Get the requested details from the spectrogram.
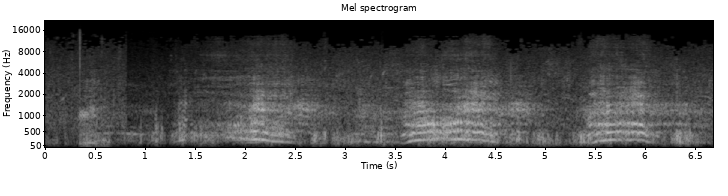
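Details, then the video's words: Lion giving its territorial roar, a call also used to communicate with the pride: three long, swelling moans that rise and fall in pitch, each about a second long, separated by short pauses. "Les secrets du rugissement du lion 🦁: libérer la puissance (cri du lion) | Lions Roaring Compilation"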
